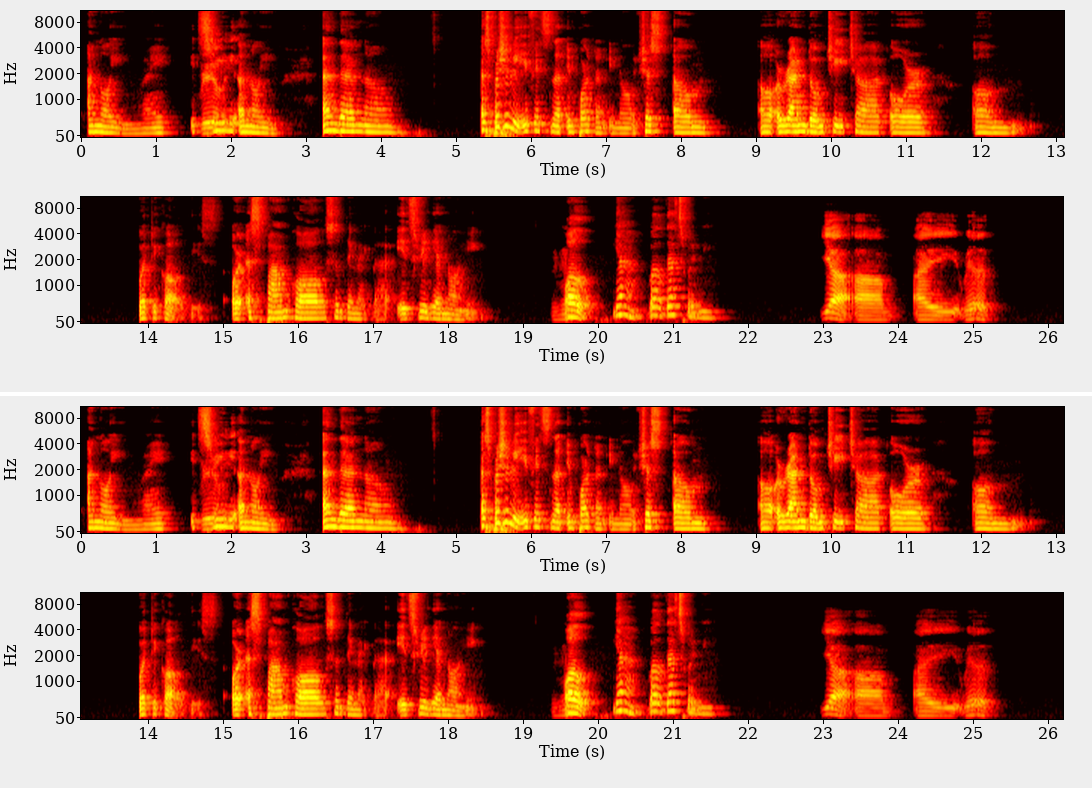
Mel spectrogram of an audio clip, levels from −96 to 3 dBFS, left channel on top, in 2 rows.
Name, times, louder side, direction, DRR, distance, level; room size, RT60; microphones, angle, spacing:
voice 1, 0.1-1.1 1.6-2.6 3.2-4.3 5.3-8.3 9.0-11.3 11.9-12.5 13.9-14.8 15.1-18.4 19.5-19.8 20.2-21.6, right 1 dB, 15° right, 4 dB, 1.1 m, -27 dB
voice 2, 1.6-2.1 19.4-19.6 23.0-23.9 24.2-25.2, left 3 dB, 55° left, 13 dB, 1.2 m, -32 dB
10.5 x 9.1 x 5.0 m, 0.34 s
head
